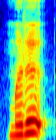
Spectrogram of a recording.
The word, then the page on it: mwrw: Apatani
